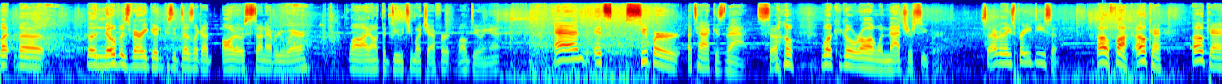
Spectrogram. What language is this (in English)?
English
